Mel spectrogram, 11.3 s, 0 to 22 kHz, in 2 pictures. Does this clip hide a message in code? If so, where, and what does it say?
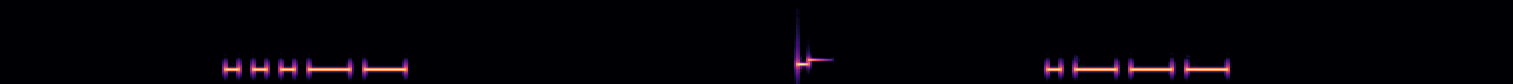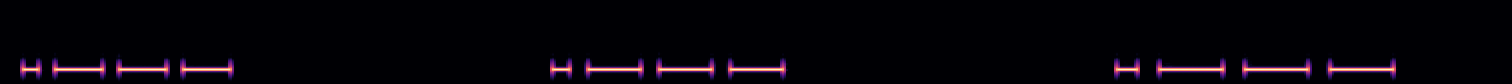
Yes: Morse code from 0.8 to 10.9 s, heard as a keyed tone, about 20 wpm, spaced as for 6 wpm, 700 Hz. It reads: 3 JJJJ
